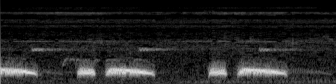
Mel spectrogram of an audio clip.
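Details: Female spotted dove calling a male, as used to lure birds: short and long mellow coos in pairs, the long ones gently falling, with a faint thin high note repeating behind.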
